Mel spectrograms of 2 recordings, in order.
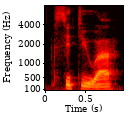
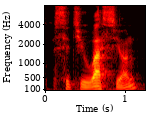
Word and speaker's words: situación: So, in English, situation, the natural stress is on that A. Situation. But in Spanish, they're basically telling you not to do the natural thing.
